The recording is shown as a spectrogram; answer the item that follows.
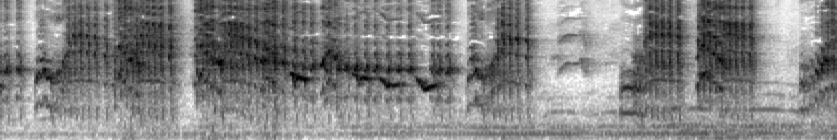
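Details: White-crested laughingthrush pair, male and female, in vigorous full song, used as a lure for training birds at home: loud harsh chattering and cackling bursts, dense and noisy, broken by short pauses near the second and fourth seconds.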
